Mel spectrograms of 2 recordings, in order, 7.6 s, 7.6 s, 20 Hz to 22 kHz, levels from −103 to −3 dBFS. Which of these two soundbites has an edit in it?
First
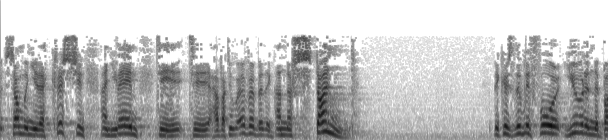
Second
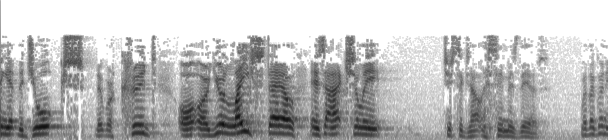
first; 5 cuts; at 1.4 s, 1.9 s, 2.8 s, 3.4 s, 6.5 s

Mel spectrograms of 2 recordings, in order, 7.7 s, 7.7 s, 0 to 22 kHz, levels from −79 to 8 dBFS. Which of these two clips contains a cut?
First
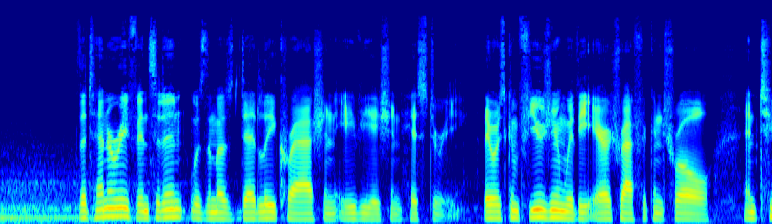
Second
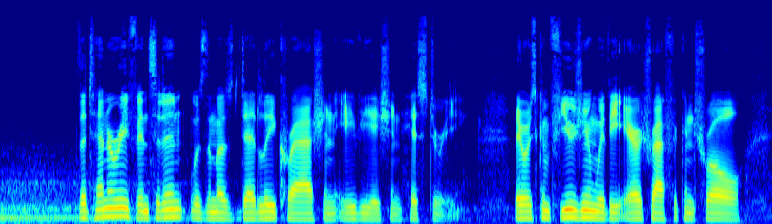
first; 1 cut; at 4.8 s

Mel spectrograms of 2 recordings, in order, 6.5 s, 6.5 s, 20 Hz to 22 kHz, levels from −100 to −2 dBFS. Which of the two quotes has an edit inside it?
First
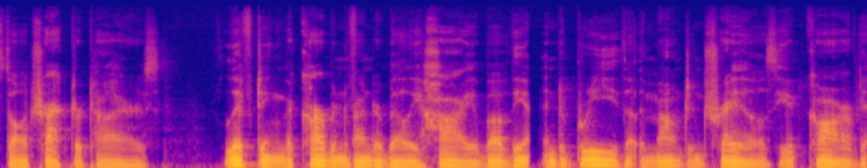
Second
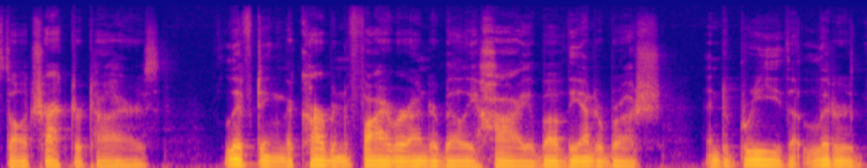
first; 3 cuts; at 2.6 s, 3.9 s, 4.8 s

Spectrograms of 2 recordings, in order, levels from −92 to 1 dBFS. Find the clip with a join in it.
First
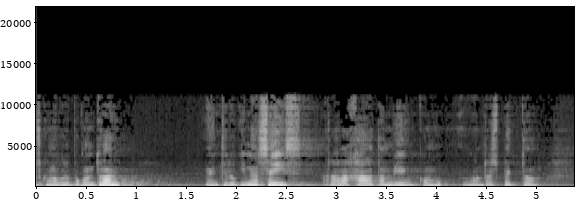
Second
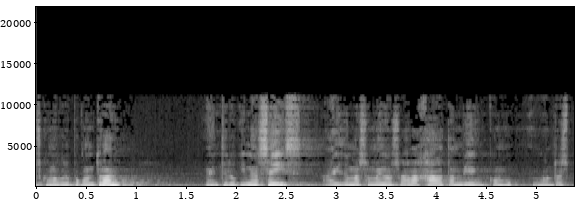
first; 1 cut; at 2.9 s

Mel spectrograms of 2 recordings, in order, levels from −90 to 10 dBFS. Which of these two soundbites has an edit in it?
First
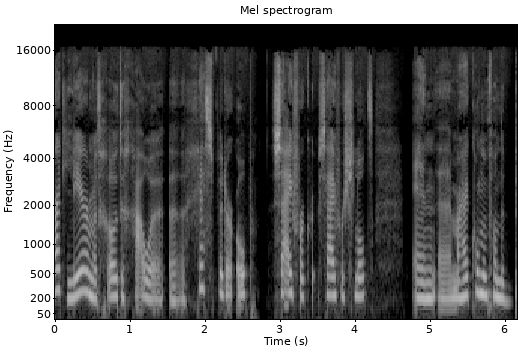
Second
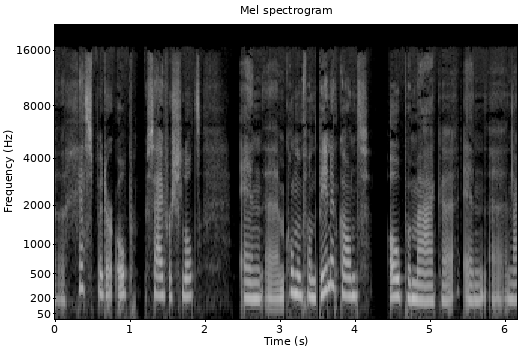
second; 3 cuts; at 1.2 s, 3.1 s, 3.5 s

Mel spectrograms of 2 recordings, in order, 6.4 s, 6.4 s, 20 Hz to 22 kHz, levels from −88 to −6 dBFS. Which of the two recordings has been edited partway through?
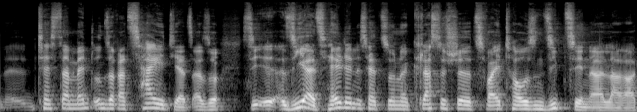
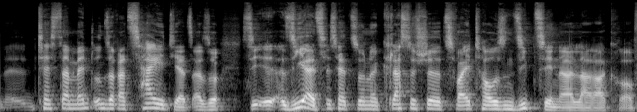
second; 1 cut; at 3.3 s

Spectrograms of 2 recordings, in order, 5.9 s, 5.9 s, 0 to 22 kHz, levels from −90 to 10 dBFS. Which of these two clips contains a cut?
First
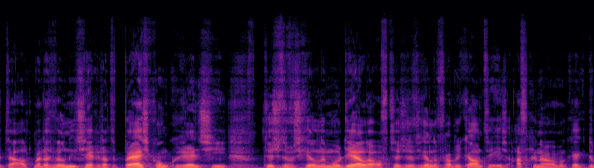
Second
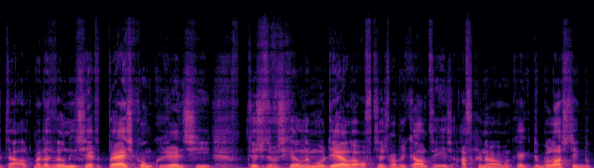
second; 2 cuts; at 1.0 s, 3.9 s

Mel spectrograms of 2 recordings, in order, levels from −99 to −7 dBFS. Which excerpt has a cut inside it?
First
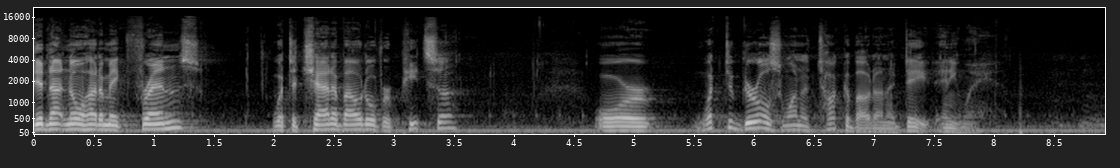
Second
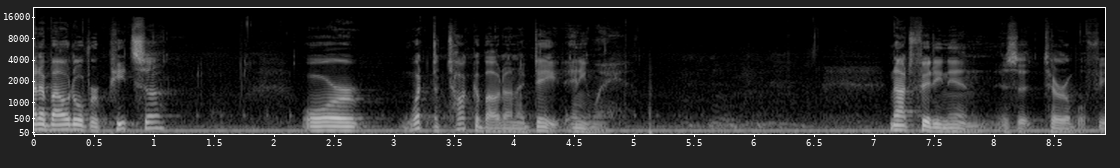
second; 1 cut; at 3.3 s

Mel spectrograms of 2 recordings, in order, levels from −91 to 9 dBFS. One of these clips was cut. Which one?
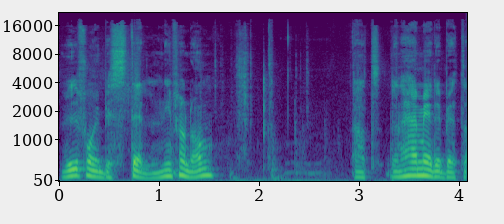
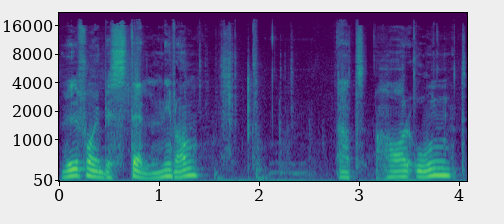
second; 2 cuts; at 1.2 s, 3.1 s

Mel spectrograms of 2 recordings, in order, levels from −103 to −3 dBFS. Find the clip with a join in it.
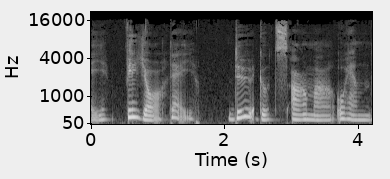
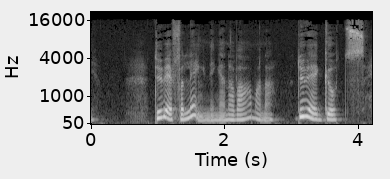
first; 2 cuts; at 1.2 s, 2.4 s

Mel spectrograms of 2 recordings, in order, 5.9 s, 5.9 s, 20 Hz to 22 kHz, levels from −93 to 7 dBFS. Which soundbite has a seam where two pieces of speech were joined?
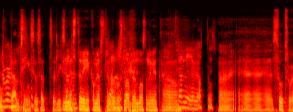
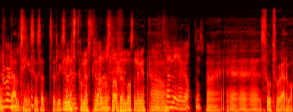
second; 1 cut; at 1.6 s

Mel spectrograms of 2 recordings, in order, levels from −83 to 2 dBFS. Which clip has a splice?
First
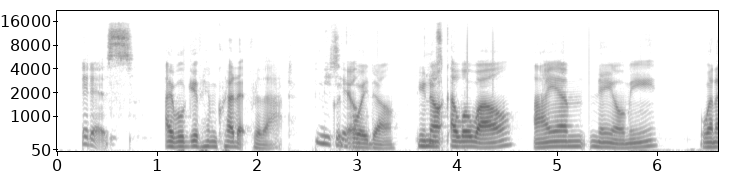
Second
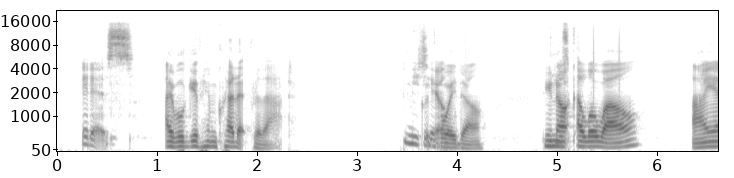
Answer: first; 3 cuts; at 2.5 s, 3.5 s, 4.7 s

